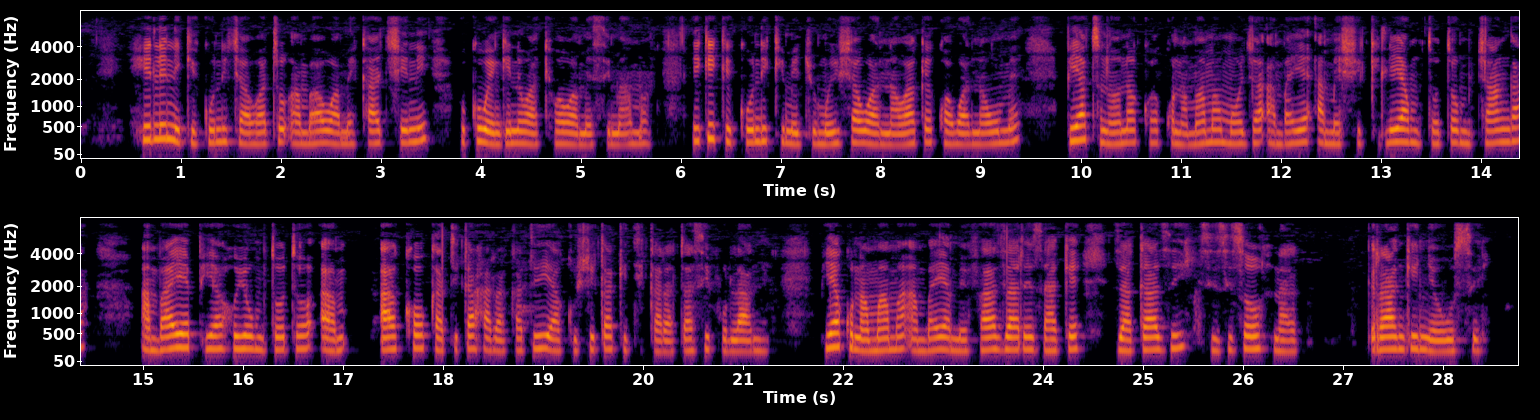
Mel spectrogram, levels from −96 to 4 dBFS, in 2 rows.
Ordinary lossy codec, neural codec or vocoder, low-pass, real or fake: MP3, 64 kbps; none; 7.2 kHz; real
